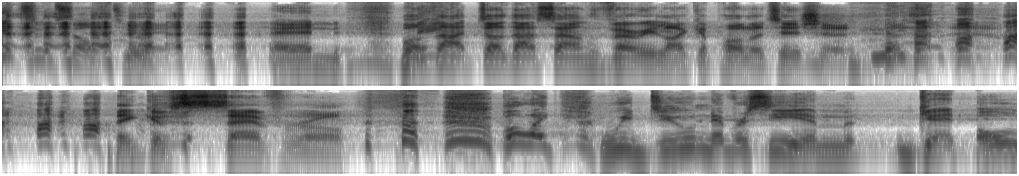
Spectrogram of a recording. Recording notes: Live from LeakyCon Orlando 2022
